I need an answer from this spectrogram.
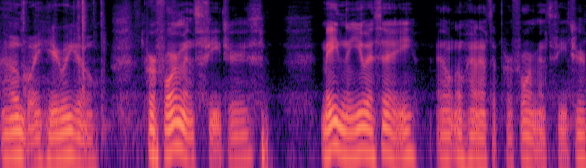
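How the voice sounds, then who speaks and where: Deep and creaky, with a slightly mellow quality, this man's voice is captured dry. The host of an unboxing show, he meanders casually, full of fillers and self-corrections, and gets in dry, sarcastic digs at the product.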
